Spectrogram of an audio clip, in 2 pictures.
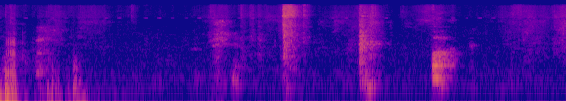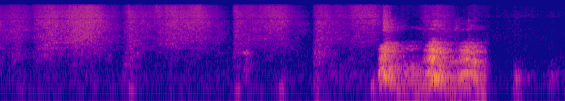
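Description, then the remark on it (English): A big male Great Dane and Labrador mix dog gives a few scattered, gruff barks with hissy, breathy noises in between, ending in one loud bark. “He's a Great Dane lab mix.”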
